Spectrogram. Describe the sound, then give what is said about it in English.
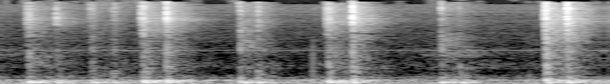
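Typing on a computer keyboard: several quick clusters of clicking keystrokes come in a fairly even rhythm, crisp and moderately loud, with no voices. “that was him typing on the keyboard. He was typing”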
